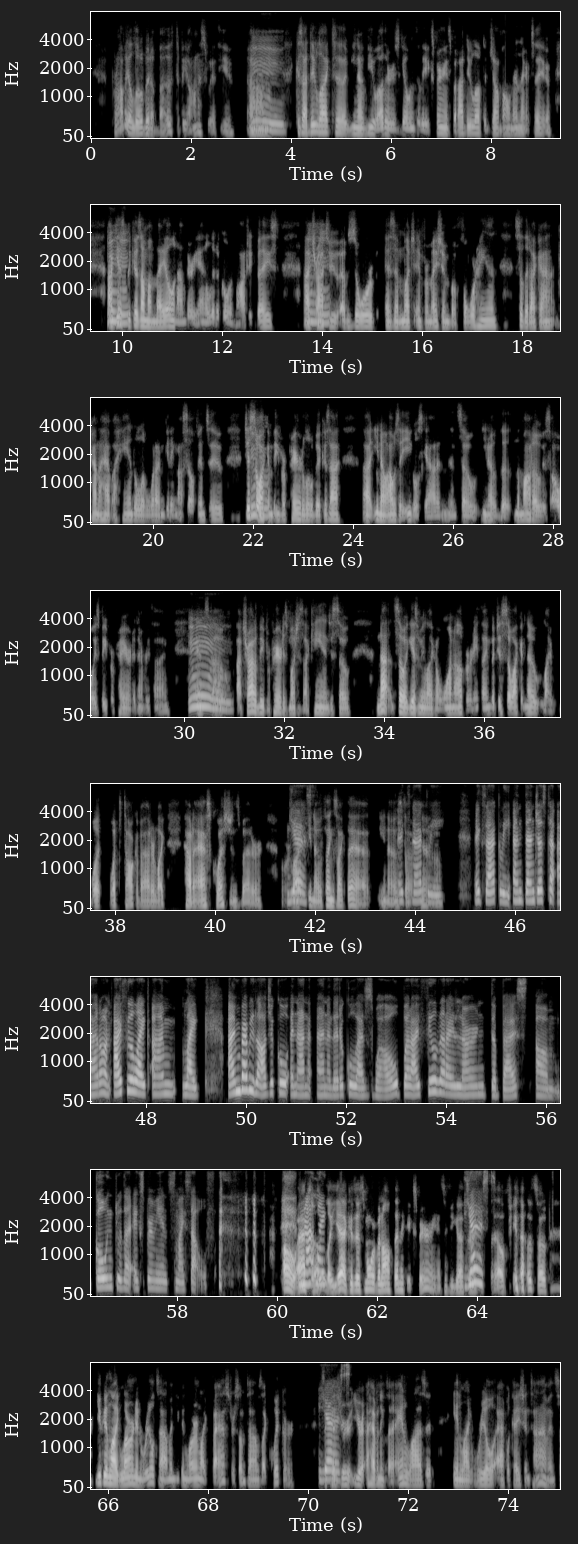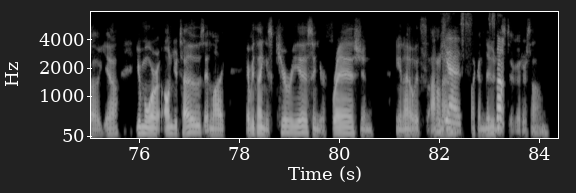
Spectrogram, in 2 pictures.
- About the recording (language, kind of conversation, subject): English, unstructured, What is the best way to learn something new?
- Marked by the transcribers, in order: drawn out: "Mm"; tapping; chuckle; other background noise; laughing while speaking: "you know?"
